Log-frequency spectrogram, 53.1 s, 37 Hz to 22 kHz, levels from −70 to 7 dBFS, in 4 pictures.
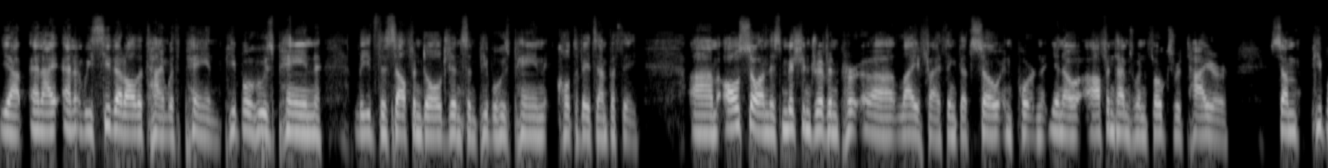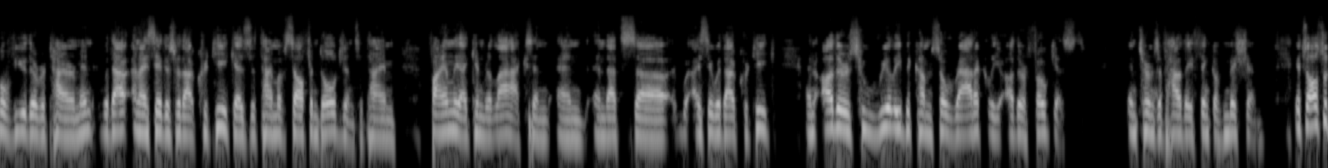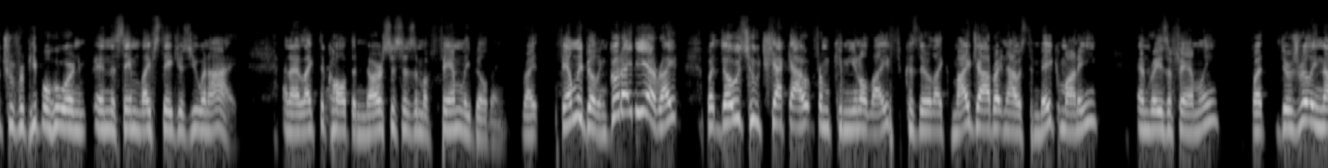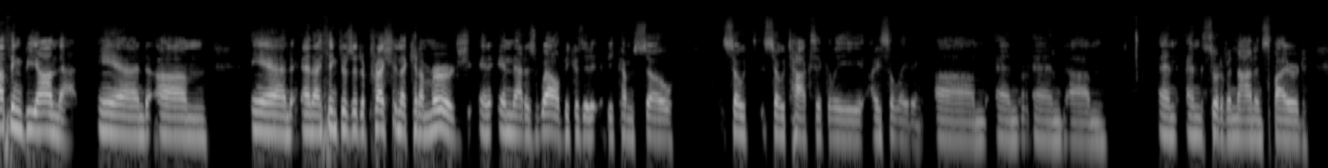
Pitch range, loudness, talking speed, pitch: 130-160 Hz, -24 LUFS, 215 wpm, 145 Hz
